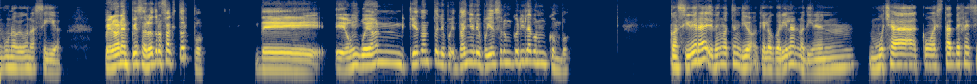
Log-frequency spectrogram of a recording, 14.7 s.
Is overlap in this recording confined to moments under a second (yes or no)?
yes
